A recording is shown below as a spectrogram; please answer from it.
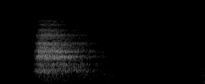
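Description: A woman sighs, one long breath out through the open mouth lasting about a second and fading away.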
